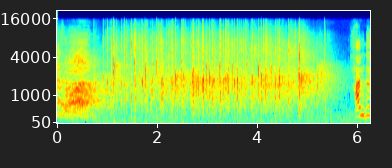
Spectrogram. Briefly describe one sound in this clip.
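A crowd claps hands in a fast, steady rhythm.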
